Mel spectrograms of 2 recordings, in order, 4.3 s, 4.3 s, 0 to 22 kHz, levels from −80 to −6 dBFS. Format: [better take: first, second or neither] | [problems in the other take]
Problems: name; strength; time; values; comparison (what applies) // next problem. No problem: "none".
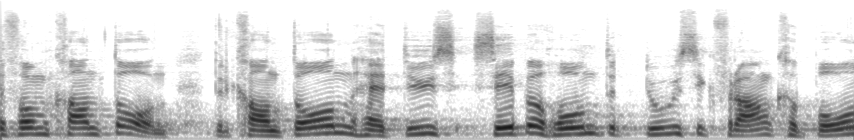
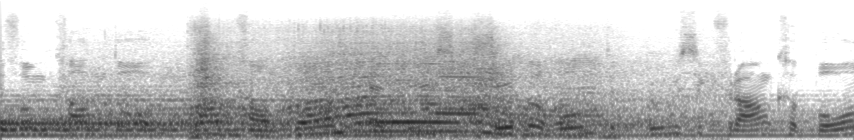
first | background sound (Race car, auto racing / Accelerating, revving, vroom + Gong); 4 dB above the speech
